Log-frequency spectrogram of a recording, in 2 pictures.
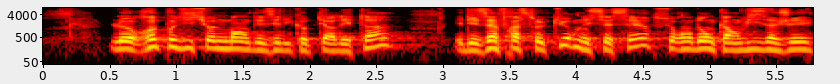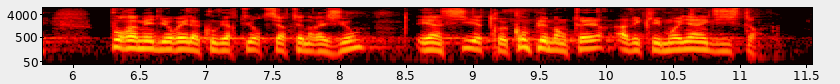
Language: French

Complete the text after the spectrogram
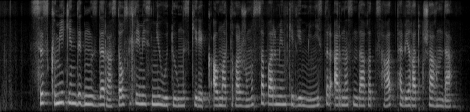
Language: Kazakh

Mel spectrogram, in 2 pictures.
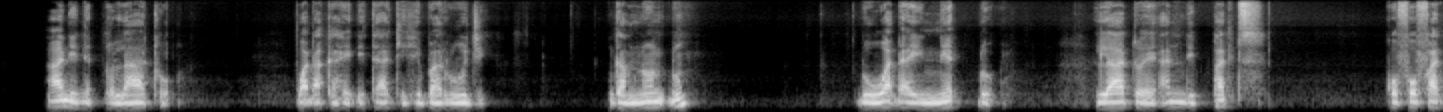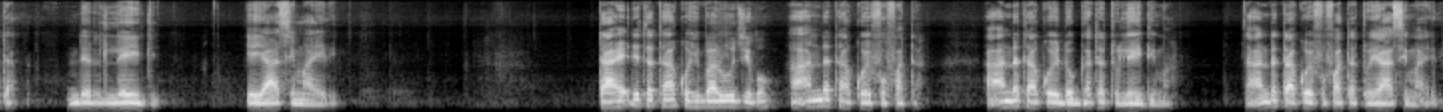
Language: Fula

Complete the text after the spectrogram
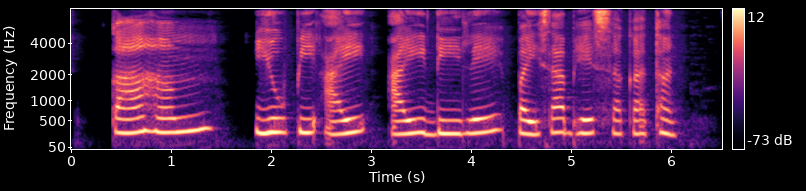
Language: Chhattisgarhi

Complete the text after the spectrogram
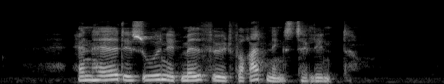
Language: Danish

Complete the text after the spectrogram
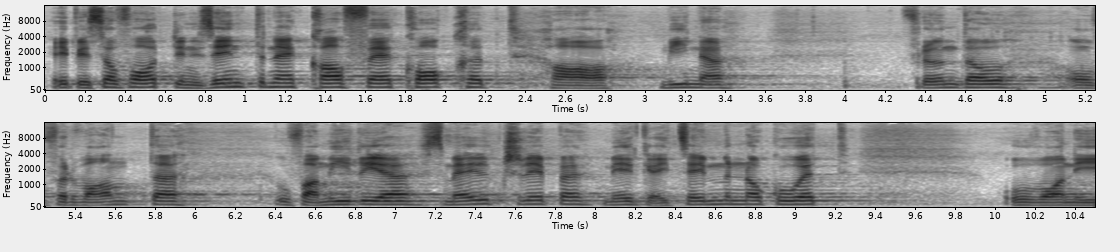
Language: Swiss German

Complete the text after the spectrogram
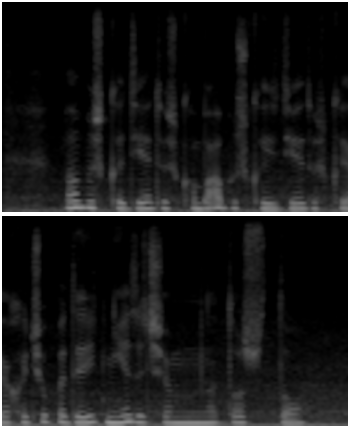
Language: Russian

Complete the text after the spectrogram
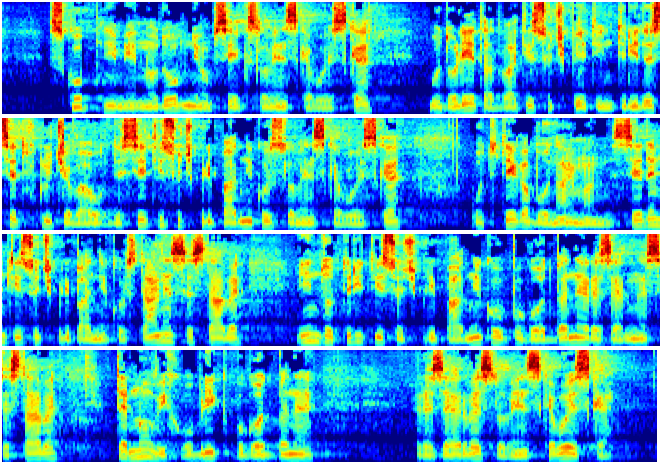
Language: Slovenian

